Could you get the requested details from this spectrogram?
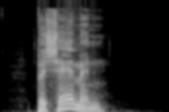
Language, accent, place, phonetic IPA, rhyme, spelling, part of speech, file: German, Germany, Berlin, [bəˈʃɛːmən], -ɛːmən, beschämen, verb, De-beschämen.ogg
- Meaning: to embarrass; to humiliate; to shame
